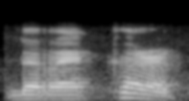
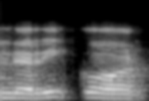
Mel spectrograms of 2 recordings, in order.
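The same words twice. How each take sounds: First: The stress is on the first syllable. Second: The stress is on the second syllable. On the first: It is read as the noun. The speaker calls it right. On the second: It is read as the verb. The speaker calls it wrong. "bacanya bukan the record"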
